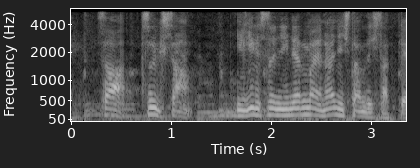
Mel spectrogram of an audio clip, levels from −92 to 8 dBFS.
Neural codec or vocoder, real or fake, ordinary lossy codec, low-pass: codec, 16 kHz, 4 kbps, FreqCodec, smaller model; fake; none; 5.4 kHz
